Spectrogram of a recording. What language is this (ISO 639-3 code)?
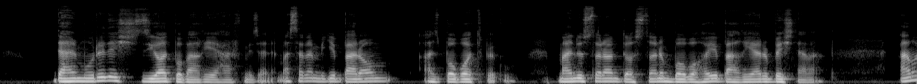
fas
